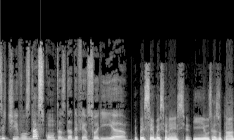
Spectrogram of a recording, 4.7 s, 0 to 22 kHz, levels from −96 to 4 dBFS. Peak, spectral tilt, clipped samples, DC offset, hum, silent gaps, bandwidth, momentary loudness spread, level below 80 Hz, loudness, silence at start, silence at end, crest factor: 0 dBFS; -5 dB/octave; under 0.1%; under 0.1%; none; none; 16 kHz; 8 LU; -40 dBFS; -14 LUFS; 0 s; 0 s; 14 dB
